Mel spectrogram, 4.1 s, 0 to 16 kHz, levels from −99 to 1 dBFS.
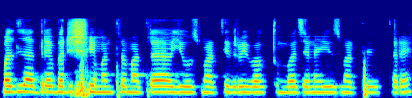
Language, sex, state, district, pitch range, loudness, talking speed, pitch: Kannada, female, Karnataka, Chamarajanagar, 215-225 Hz, -28 LUFS, 160 wpm, 220 Hz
